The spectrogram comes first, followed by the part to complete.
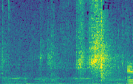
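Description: Plastic-and-foil blister pack of pills crinkling as it is handled, with a burst of crackling between one and one and a half seconds in.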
